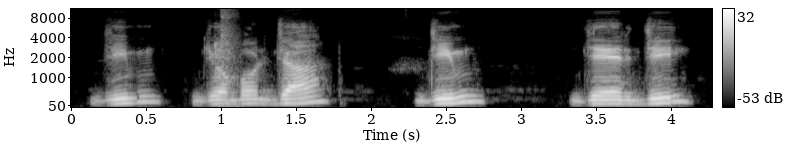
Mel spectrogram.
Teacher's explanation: এবার জিম জিহ্বার মাঝখান থেকে। জিম জি অক্ষর শক্তভাবে পড়তে হয়।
